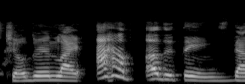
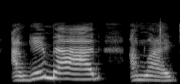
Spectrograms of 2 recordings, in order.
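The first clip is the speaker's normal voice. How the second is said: ordinary talk, nothing marked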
